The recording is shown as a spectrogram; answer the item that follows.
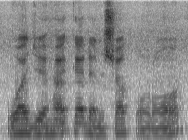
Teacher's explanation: Pantulkan kedua-duanya karena ia bacaan qalqalah.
